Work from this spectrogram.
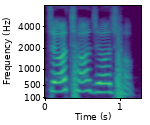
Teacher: स्पर्श होने में थोड़ा संघर्ष करना होता है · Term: स्पर्श संघर्षी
